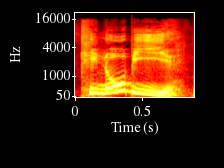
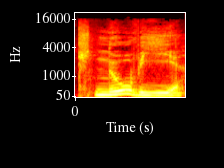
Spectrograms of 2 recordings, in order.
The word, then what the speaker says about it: Kenobi: Matthias Hans Kenobi, nicht Knobi.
